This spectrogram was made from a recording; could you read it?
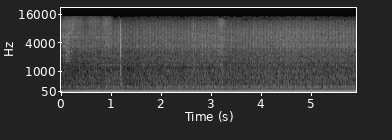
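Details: Engine running on wood gas from a gasifier, slow-idling about 25 minutes while holding proper temperature: slow, even low rumble with a steady beat and no knocks or misses; smooth normal idle.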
